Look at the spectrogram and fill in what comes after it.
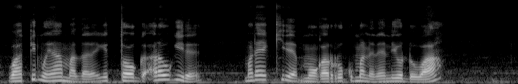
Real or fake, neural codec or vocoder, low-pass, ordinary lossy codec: fake; autoencoder, 48 kHz, 128 numbers a frame, DAC-VAE, trained on Japanese speech; 19.8 kHz; none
